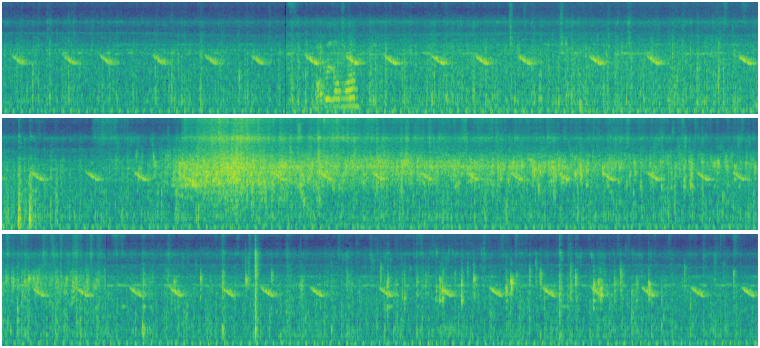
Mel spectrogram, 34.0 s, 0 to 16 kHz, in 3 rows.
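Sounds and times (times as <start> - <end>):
oil sizzling in a wok: 12.8 - 24.2.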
